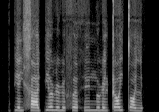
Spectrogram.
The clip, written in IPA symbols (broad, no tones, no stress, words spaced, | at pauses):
pʲajxa pʲoɳʏɳʏ fœhyn̪u ɳœlʲʈɔjt̪ɔlʲ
